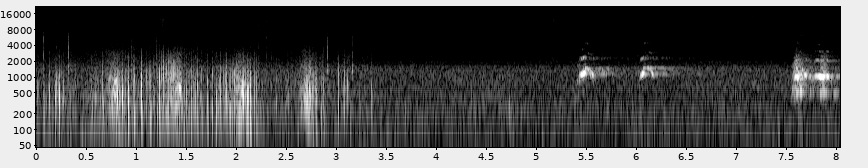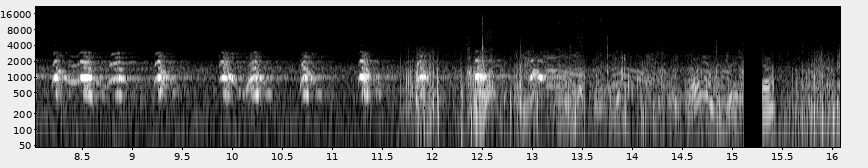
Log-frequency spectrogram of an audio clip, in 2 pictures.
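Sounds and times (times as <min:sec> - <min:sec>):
dog barking: 0:07.6 - 0:15.0.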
